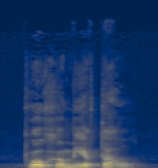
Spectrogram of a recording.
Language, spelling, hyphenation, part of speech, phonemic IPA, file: Dutch, programmeertaal, pro‧gram‧meer‧taal, noun, /proː.ɣrɑˈmeːrˌtaːl/, Nl-programmeertaal.ogg
- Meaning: a programming language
